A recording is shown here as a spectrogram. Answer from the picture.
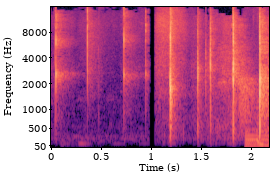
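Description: Sharp, dry finger snaps and clicks, about eight in an uneven rhythm, with near silence between them.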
